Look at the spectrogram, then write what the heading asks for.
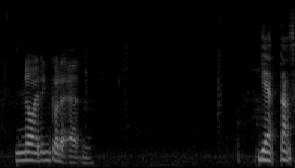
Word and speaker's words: Eton: No, I didn't go to Eton. Yeah, that's how that's pronounced.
